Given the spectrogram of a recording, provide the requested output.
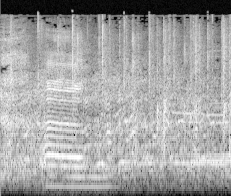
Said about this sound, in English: Oh, nice. Other Canadians clapping or just people appreciating Canadians.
